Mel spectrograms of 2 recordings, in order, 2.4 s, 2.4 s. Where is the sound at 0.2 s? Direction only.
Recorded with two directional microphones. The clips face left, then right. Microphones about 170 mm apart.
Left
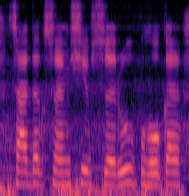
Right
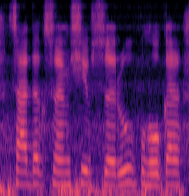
35° left (ahead or behind).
